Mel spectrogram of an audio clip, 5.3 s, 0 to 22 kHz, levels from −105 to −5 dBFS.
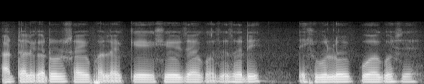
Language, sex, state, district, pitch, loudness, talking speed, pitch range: Assamese, male, Assam, Sonitpur, 115 Hz, -15 LUFS, 90 wpm, 110-120 Hz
